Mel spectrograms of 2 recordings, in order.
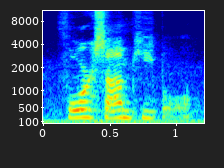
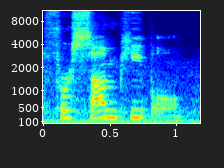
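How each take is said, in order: First: "For some people" slowed and leaned on; stress on For some people. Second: Said in the usual way. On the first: Shown as a demonstration. Repeating the point to doubters, slow and weighted. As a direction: drag out "For some people" to underline it.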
